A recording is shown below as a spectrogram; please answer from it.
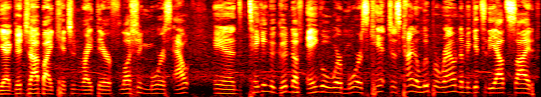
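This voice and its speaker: A man's voice: a little high, steady tone, moderate pace, a bit bright, a little hiss or hum. An American man giving conversational, explanatory color commentary on a live football radio broadcast.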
